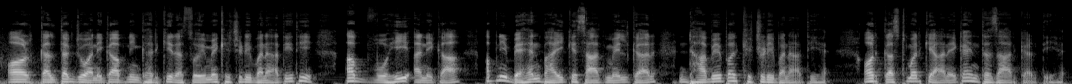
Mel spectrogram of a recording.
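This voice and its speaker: A man reading scripted narration for a cartoon story as its storyteller. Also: fairly low pitch.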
